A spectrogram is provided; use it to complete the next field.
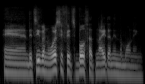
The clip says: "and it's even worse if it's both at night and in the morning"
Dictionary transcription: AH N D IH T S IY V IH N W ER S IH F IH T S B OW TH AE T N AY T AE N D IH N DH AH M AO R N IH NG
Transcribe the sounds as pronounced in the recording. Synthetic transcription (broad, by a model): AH N D IH T S IY V IH N W ER S IH F IH T S B OW TH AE T N AY T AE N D IH N DH AH M AO R N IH NG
